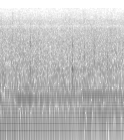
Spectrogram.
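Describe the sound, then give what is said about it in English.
Heavy rain pours down in a steady, unbroken hiss, heard at a fairly low level with a faint low hum beneath it and no voices. “You're dealing with like a crap ton of rain.”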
